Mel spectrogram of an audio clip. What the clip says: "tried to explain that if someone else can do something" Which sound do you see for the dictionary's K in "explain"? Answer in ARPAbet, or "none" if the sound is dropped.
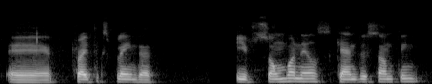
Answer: K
